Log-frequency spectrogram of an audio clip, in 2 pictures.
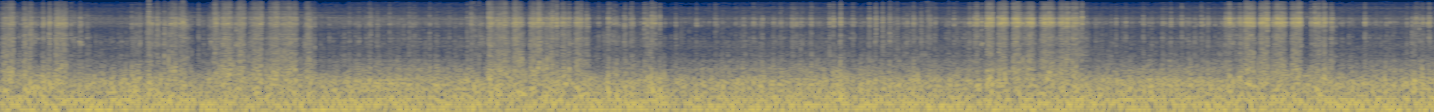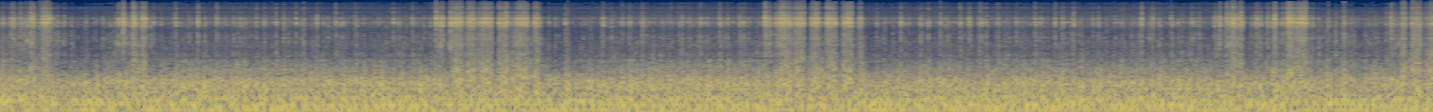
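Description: Lego train's electric motor and plastic wheels running on plastic Lego track, heard close up from on board the train: a loud, steady rumble with several short bursts of higher-pitched clatter a few seconds apart.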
